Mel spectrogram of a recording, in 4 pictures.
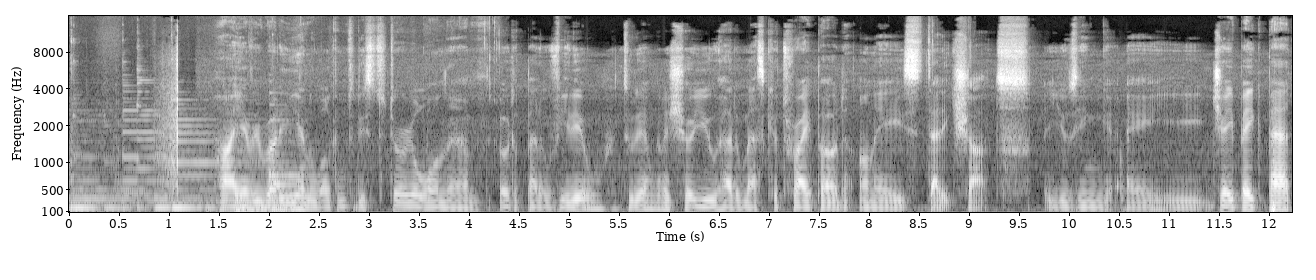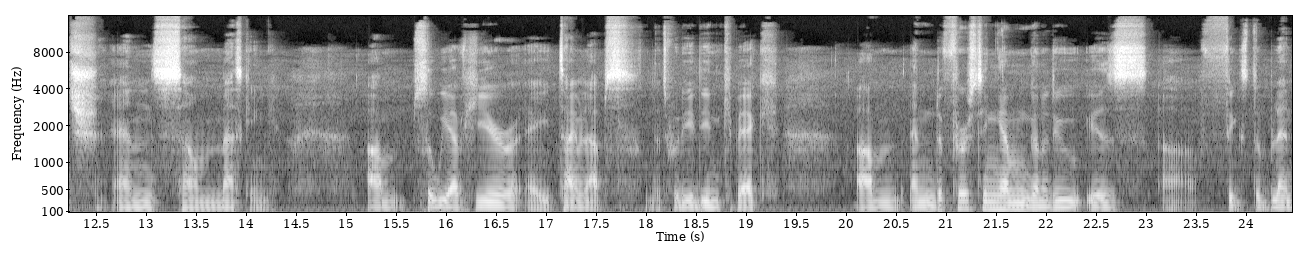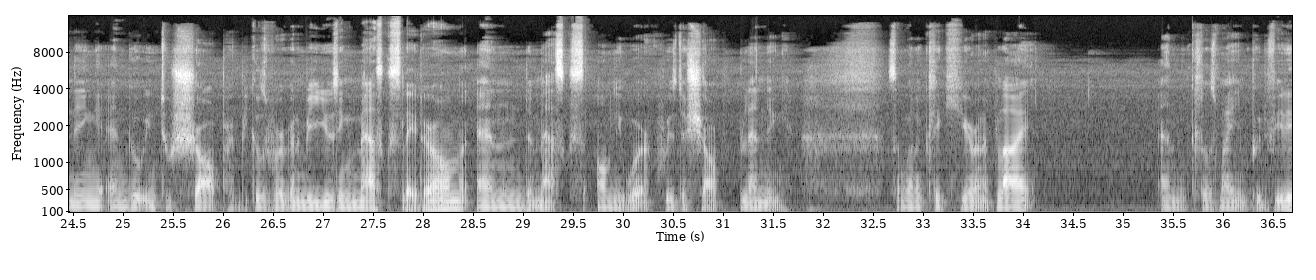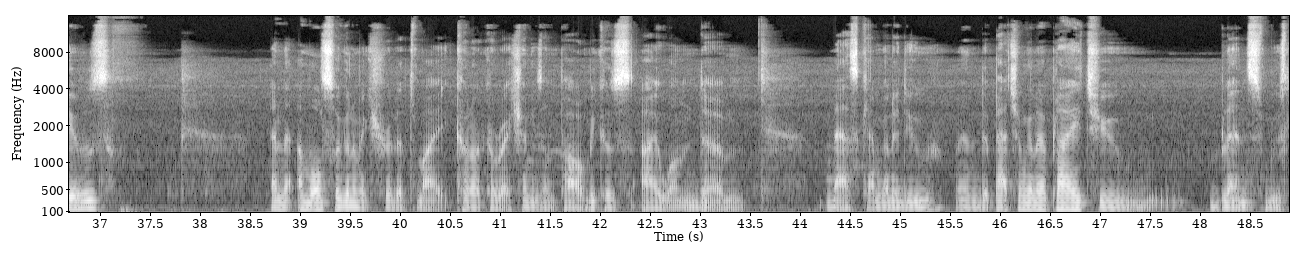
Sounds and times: Speech: 1.4 - 14.4, 15.2 - 19.4, 20.1 - 31.8, 32.6 - 34.2, 35.3 - 37.4, 38.7 - 43.6, 44.2 - 48.8.

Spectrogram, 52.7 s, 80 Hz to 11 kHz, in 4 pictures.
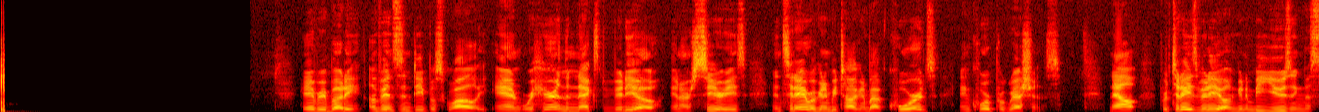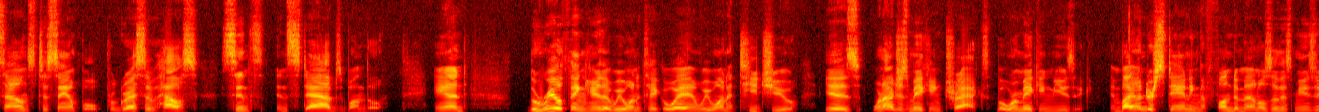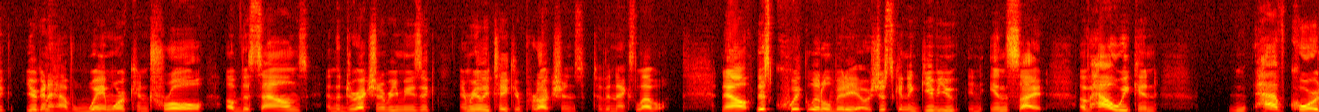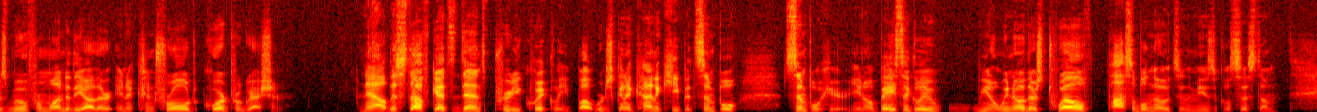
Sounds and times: Speech: 3.0 - 17.9, 18.5 - 38.0, 38.7 - 42.5, 43.2 - 52.4.

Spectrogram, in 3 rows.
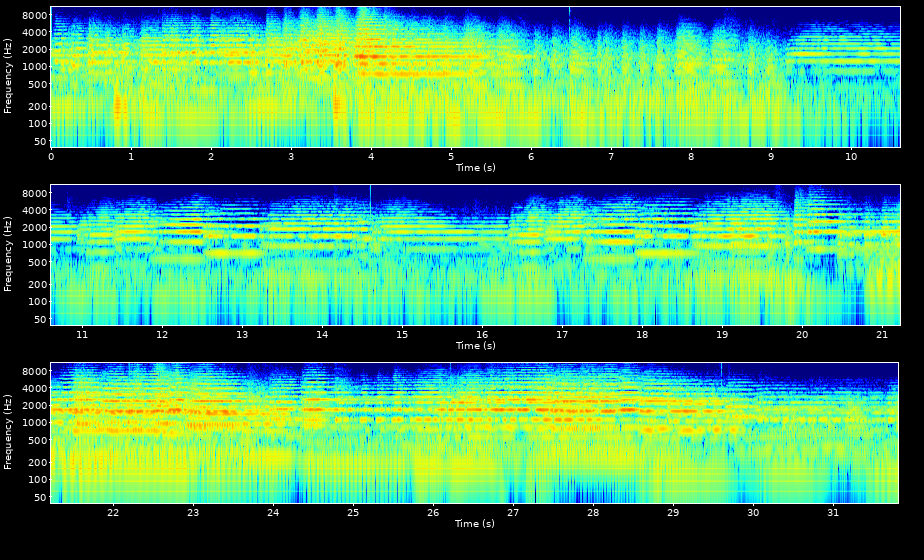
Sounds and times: French horn: 0.0 - 31.8
Trumpet: 0.0 - 31.8.

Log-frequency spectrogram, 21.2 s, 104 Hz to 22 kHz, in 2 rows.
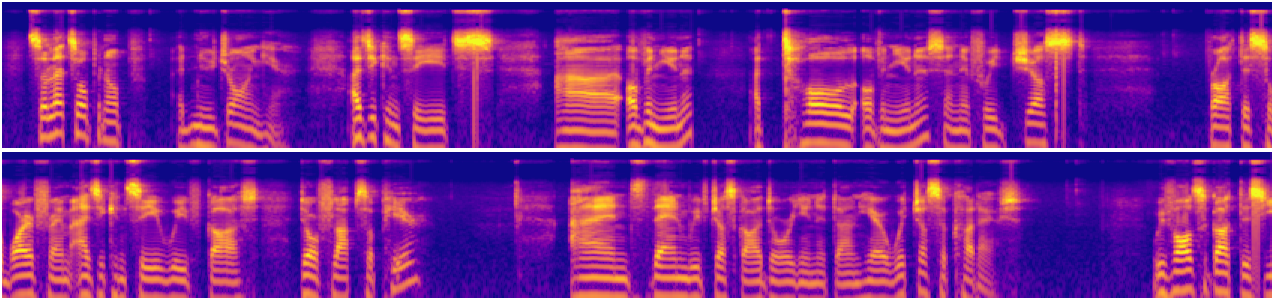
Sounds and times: Speech: 0.2 - 9.1, 10.0 - 14.2, 15.3 - 19.2, 20.2 - 21.1.

